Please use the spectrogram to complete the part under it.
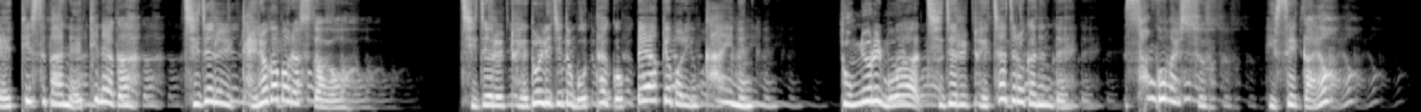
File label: cinematic voice; lineage2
